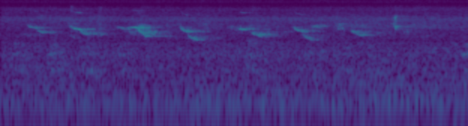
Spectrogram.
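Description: Faint bird calls: a string of short falling chirps, mostly in pairs, repeating about one to two times a second from about half a second in until near the end, over a steady low hum.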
